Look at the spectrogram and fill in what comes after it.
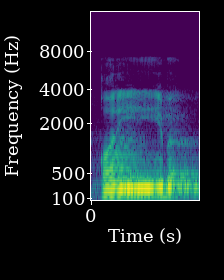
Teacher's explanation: قریب قوف پر پڑھیں گے، را باریک پڑھیں گے، را کو لمبا کریں گے، با ساکن پہ قلقلہ ہوگا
